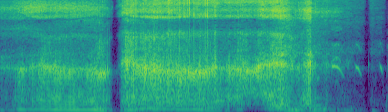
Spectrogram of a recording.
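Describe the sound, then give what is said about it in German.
A voice imitates loud snoring mixed with heavy, rasping respirator-like breathing: two long, drawn-out breaths with a brief pause between, loud, with no talking. “Es klingt wie ein schlafender Darth Vader.”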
